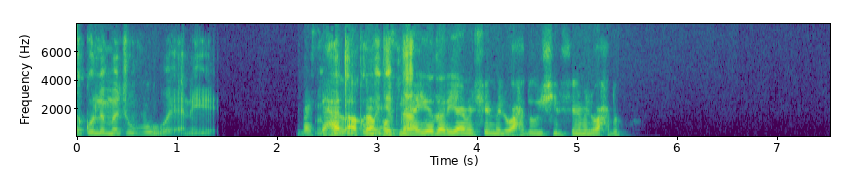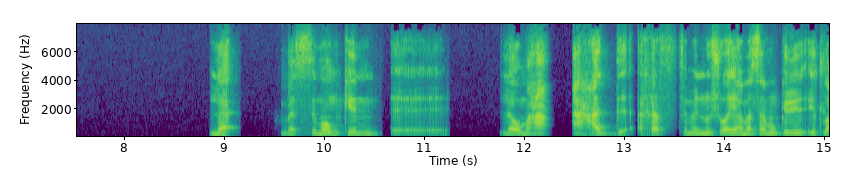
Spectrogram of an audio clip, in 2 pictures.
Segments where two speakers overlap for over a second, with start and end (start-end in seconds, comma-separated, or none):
2.4-3.6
